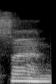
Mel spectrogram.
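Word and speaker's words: scion: may also hear that uh referred to as sign wood and that's how you pronounce that word as cion sometimes i see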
